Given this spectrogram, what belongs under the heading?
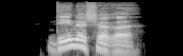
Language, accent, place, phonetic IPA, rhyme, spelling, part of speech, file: German, Germany, Berlin, [ˈdɛːnɪʃəʁə], -ɛːnɪʃəʁə, dänischere, adjective, De-dänischere.ogg
- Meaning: inflection of dänisch: 1. strong/mixed nominative/accusative feminine singular comparative degree 2. strong nominative/accusative plural comparative degree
